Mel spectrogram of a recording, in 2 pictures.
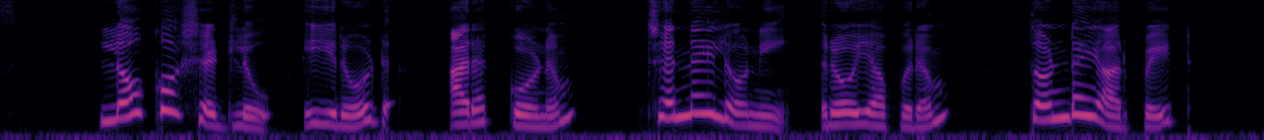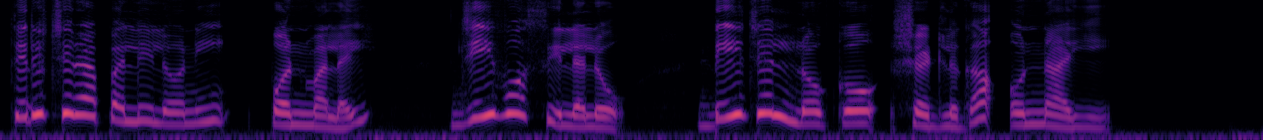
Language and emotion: Telugu, neutral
